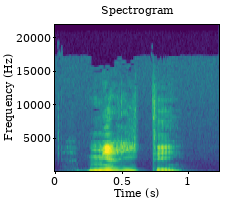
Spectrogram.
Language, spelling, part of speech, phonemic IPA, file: French, mériter, verb, /me.ʁi.te/, Fr-mériter.ogg
- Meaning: to deserve, merit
